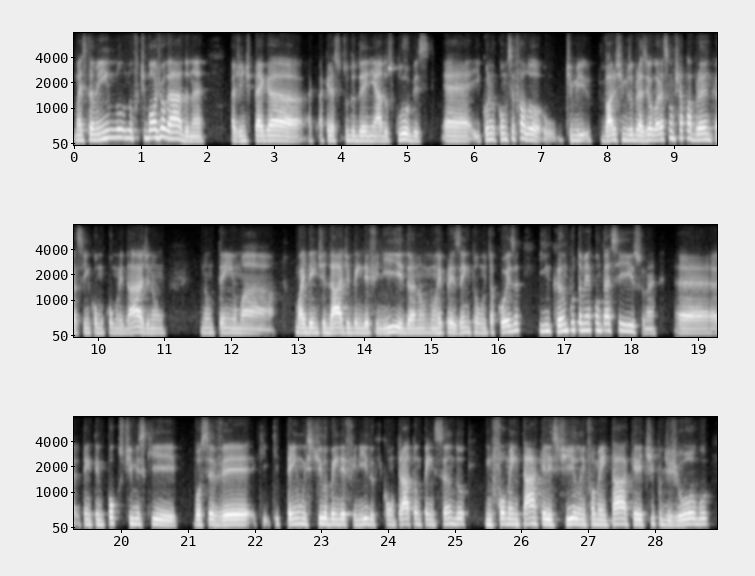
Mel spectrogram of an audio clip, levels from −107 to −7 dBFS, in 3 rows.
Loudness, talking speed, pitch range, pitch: -17 LUFS, 170 wpm, 125-150 Hz, 135 Hz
